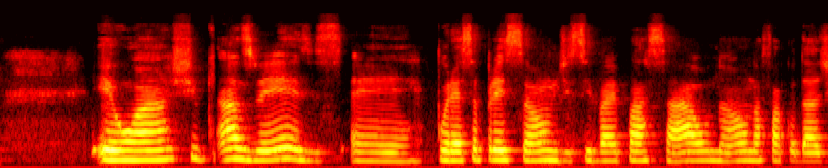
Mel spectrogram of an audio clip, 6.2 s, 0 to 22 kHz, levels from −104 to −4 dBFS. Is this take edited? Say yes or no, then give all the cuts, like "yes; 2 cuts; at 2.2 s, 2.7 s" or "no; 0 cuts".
yes; 1 cut; at 1.6 s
